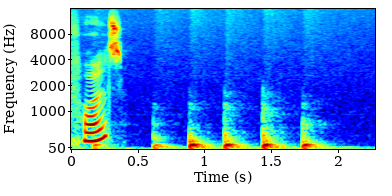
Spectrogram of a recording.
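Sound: knocking on wood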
